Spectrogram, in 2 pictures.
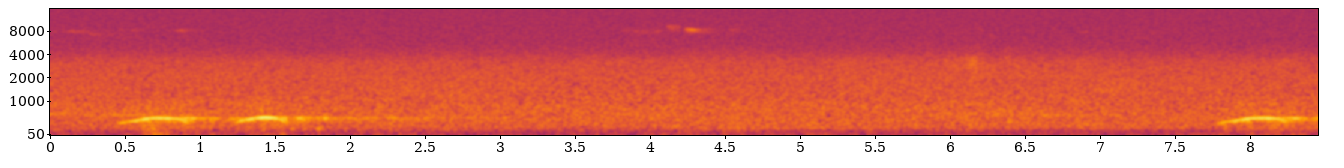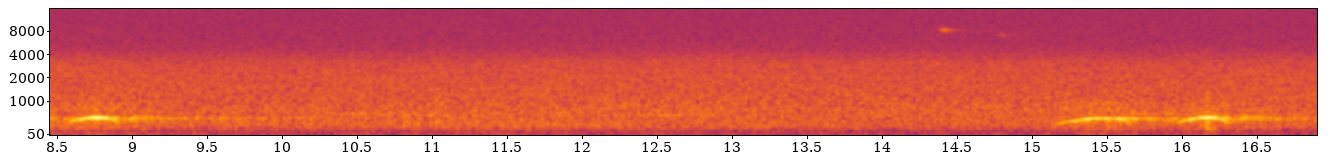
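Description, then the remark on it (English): A powerful owl hoots in deep, paired calls, a double hoot repeated three times at steady intervals of about seven seconds over a constant hiss of background noise. “The powerful owl that you just heard there is the largest owl species in Australia.”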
